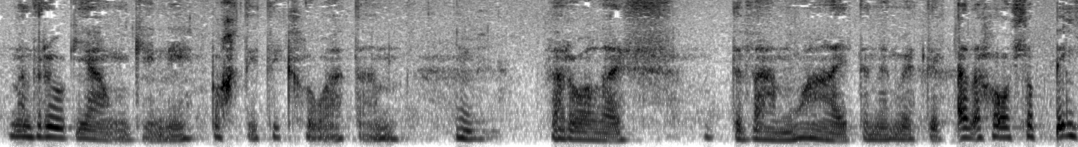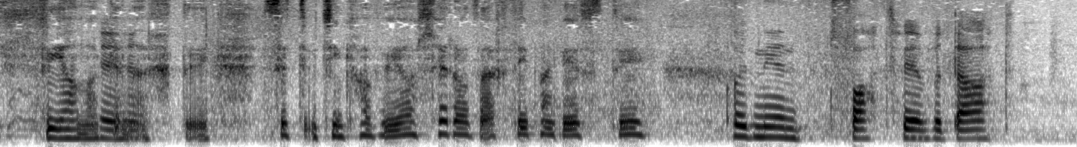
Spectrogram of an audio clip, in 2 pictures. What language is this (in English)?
Welsh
